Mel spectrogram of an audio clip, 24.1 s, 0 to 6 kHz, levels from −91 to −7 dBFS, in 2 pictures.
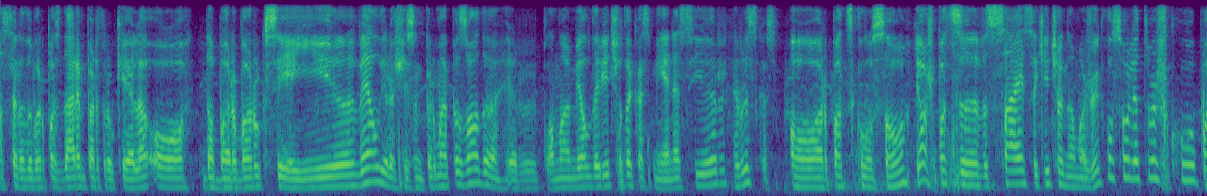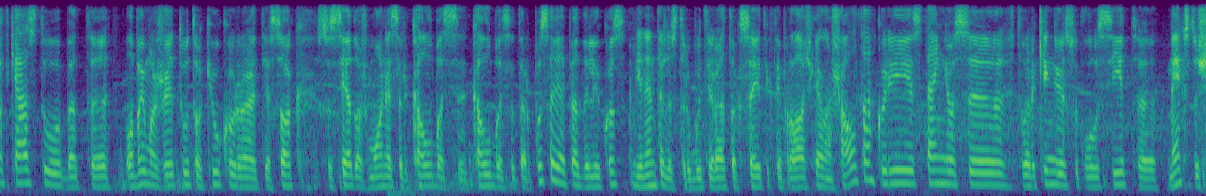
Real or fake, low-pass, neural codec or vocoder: real; 5.4 kHz; none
